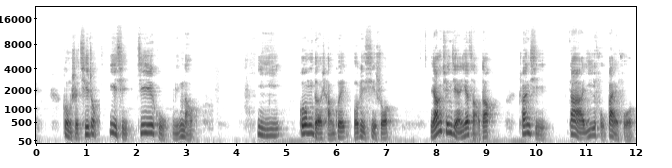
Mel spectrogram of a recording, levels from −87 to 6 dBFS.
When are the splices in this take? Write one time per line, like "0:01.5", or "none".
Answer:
0:01.3
0:04.4
0:06.3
